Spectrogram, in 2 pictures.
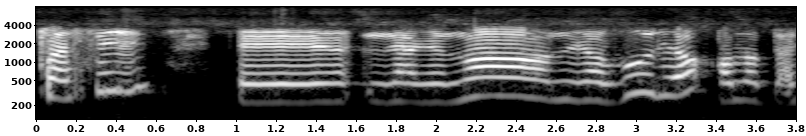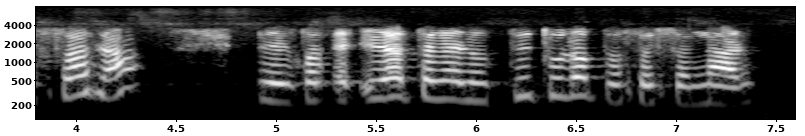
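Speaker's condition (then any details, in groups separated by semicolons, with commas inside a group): Moebius syndrome; congenital facial paralysis, diagnosed at 25, small tongue, no smile or crying expression, poor balance; difficulty pronouncing labial sounds b, swallowing difficulty with choking risk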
